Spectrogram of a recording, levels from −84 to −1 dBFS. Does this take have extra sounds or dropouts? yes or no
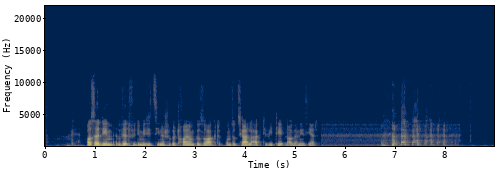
yes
